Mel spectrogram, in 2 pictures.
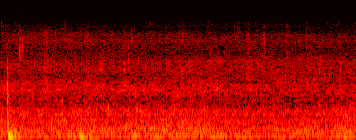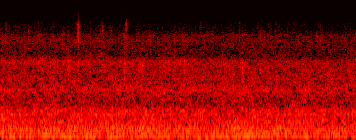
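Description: Steady rain falling in a thunderstorm. A sharp knock just after the start is the loudest thing, with a fainter one under a second in.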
